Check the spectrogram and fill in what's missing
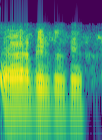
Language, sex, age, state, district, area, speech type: Kashmiri, male, 30-45, Jammu and Kashmir, Bandipora, rural, conversation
